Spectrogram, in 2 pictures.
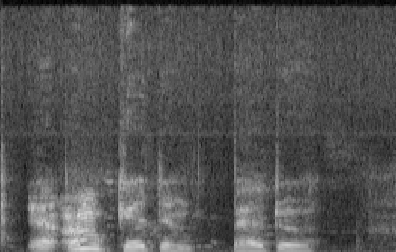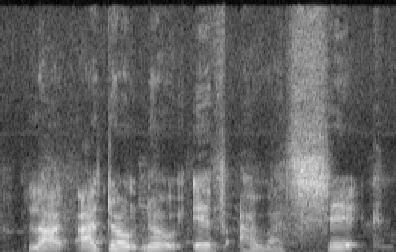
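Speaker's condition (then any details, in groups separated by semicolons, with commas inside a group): Mild cerebral palsy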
